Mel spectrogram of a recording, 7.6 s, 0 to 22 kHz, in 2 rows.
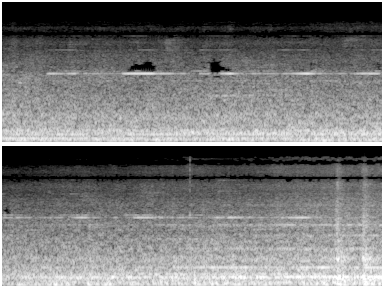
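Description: JR Freight EF210 electric locomotive hauling a container freight train as it approaches, its rumble growing steadily louder, with a steady hum coming up near the end.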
